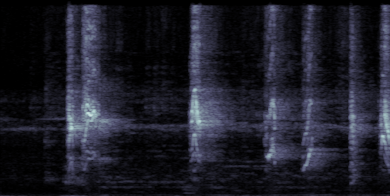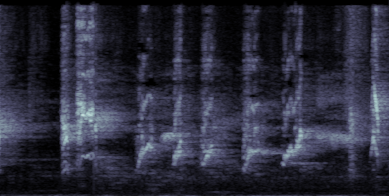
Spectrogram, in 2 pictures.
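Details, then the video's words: Common iora in lively gacor song: a series of sharp, high, downslurred chirps about every half second, becoming quicker and more twittery toward the end, with a faint low hum beneath. "SUARA BURUNG KONIN GACOR"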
